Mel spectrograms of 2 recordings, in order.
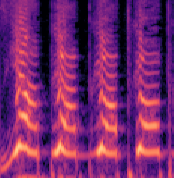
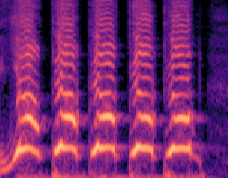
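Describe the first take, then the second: First: High, loud echoing yips; imitated coyote yelps. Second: High, loud yipping yelps; imitated coyote yelps. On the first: Imitating the coyote echoing down the canyon, high loud yips. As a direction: yelp like a coyote chasing close behind. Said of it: "sounded like that coyote was right on my heels". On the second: Mocking the coyote yelping at him on the mountain, high loud yips. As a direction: yelp like an angry coyote. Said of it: "He's all yelping at me".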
